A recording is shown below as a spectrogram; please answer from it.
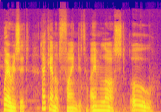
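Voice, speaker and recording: A man's voice: mid-range voice, expressive, normal speed, a little hiss or hum, pitched above the performer's own voice, lightly acted. A man voicing an anguished, lost female ghost from a video game, wailing and melodramatic. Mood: distraught. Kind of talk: reading video game dialogue aloud.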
